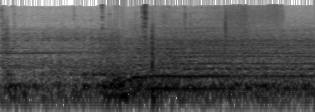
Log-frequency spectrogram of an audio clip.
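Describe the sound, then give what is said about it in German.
A tractor engine drones steadily, its low rumble swelling slightly as it pulls forward, with a faint whirring hum over the continuous motor noise. The tractor is being steered into its track in a winter wheat field at an agricultural cooperative southeast of Delitzsch, Germany. “lenkt den Traktor in die Spur.”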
